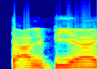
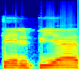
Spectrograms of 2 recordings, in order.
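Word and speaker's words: tilapia: हम लोग देखते हैं ताल पिया जिसको हम लोग तेल पिया तिल पिया तिलापिया ऐसे नाम यहां पर अलग-अलग उच्चारण के हिसाब से हम लोग नाम रख लेते हैं तेल पिया ज्यादातर हम लोग इसको कहते हैं ठीक है मछली यहां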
